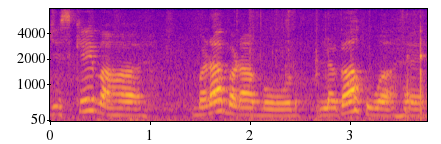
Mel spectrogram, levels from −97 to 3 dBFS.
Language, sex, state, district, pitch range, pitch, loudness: Hindi, female, Chandigarh, Chandigarh, 170-190 Hz, 180 Hz, -18 LUFS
